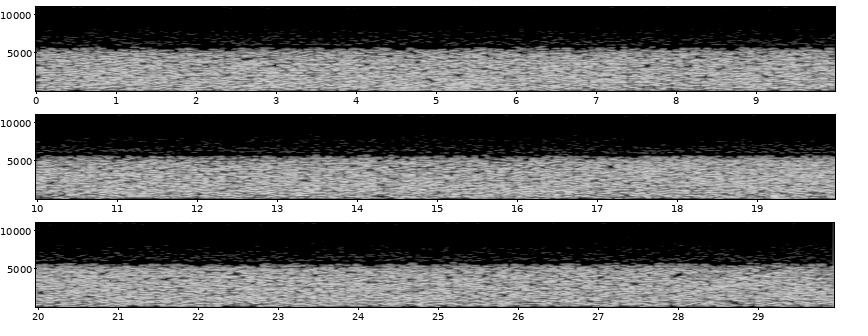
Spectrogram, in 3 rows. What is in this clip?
Digital Storm
Ever wondered what it the interior of the computer technology sounds like? Me neither. However, I cannot deny that this is melodic if not muffled and low-res.
[This sound was made way back in 2012, but sadly the process on how it was created was lost. This was uploaded to prevent from being lost to time forever.]
Beep! Boop! Beep! Bliep!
